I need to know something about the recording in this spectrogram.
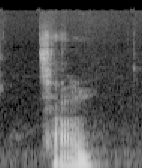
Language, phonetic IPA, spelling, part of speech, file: Polish, [t͡sal], cal, noun, LL-Q809 (pol)-cal.wav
